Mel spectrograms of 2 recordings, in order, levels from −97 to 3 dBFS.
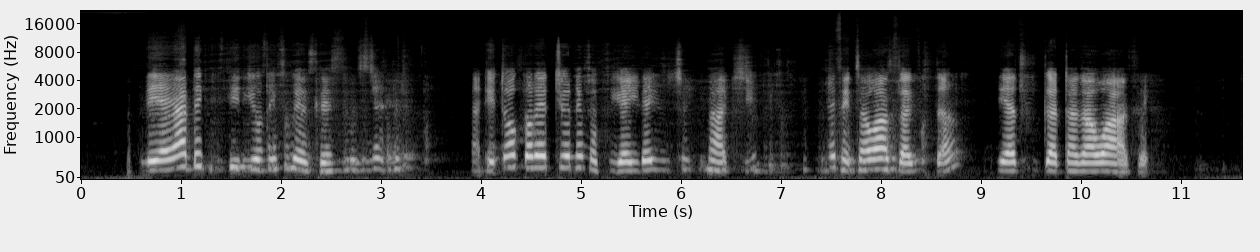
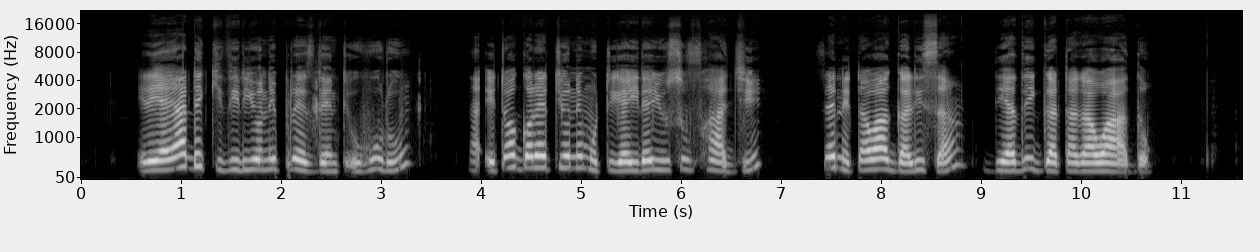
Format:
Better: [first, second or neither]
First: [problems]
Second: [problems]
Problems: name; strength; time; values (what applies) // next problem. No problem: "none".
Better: second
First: noise reduction (neural mask model DeepFilterNet 3)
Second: none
